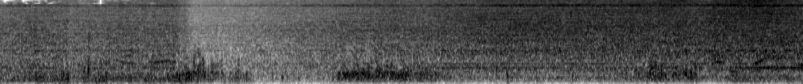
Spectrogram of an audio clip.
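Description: Steady jet airliner noise on an airport apron: a broad rush with a thin high whine running through it. A person laughs about two seconds in.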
